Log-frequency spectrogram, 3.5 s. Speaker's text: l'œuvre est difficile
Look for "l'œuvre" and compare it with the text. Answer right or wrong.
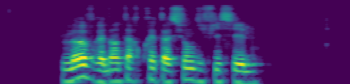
right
